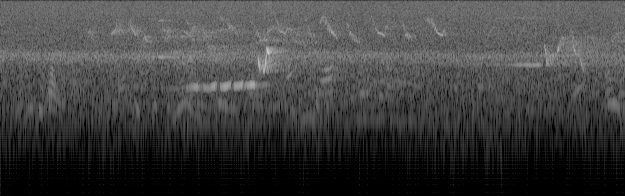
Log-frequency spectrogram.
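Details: Japanese bush warbler in weeping plum trees at Kaminaka-cho, Toyota, Japan, giving a long low steady whistle that ends in a sharp upward flick, with scattered faint chirps of other birds around it.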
